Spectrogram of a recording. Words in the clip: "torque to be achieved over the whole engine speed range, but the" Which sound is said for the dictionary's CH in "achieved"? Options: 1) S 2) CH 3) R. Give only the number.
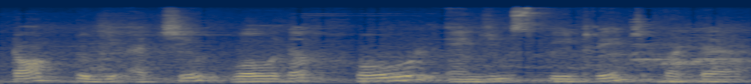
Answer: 2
